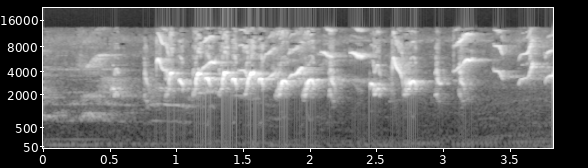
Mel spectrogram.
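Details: Orange-headed thrush pair in gacor ngeplong song, played as a lure to get others singing: near silence, then a dense, rapid run of high chattering notes and slurred whistles lasting about three seconds.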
